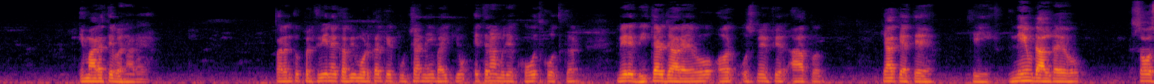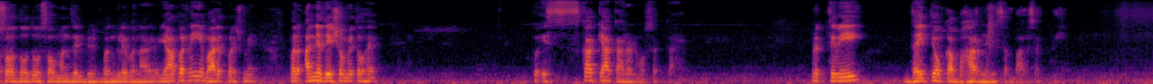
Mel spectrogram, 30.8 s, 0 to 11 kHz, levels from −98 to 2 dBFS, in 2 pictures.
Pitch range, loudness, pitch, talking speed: 90-125 Hz, -32 LUFS, 115 Hz, 140 wpm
